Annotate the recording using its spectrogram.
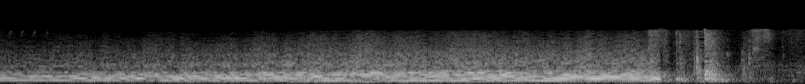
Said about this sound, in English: Father, look! Zero Sen is my plane! Father, Zero Sen!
